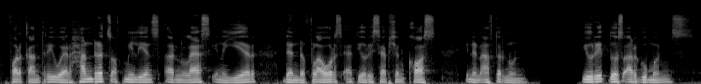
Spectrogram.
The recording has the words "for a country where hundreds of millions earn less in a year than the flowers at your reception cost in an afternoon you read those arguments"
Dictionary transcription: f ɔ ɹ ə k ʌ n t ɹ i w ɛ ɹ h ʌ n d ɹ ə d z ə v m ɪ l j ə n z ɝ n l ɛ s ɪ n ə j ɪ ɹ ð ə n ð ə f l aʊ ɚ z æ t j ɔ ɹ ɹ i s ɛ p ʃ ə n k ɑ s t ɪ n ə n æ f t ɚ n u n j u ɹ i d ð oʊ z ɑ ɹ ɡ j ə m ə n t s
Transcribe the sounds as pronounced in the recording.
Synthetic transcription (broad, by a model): f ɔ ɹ ə k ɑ n t ɹ i w ɛ ɹ h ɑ n d ɹ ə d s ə f m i l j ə n s ɝ n l ɛ s ɪ n ə j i ɹ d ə n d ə f l aʊ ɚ s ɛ t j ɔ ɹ ɹ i s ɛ p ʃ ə n k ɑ s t ɪ n ə n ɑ f t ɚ n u n j u ɹ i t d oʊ s ɑ ɹ ɡ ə m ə n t s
